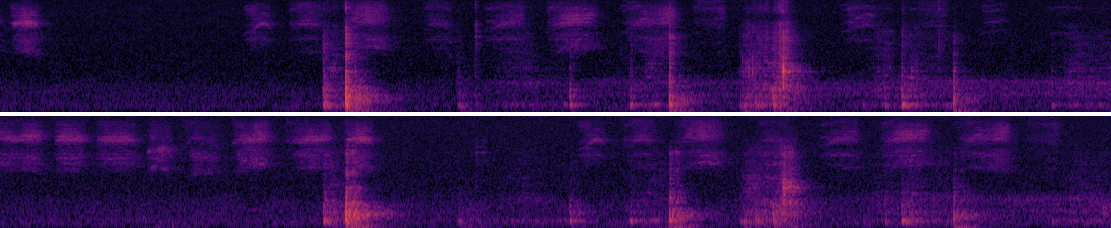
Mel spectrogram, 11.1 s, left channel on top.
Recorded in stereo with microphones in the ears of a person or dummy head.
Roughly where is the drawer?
Left.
